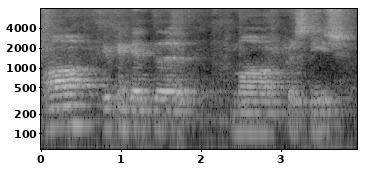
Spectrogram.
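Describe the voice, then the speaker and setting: Slow, hesitant man in an echoey room. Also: on the low side, fairly even intonation, warm tone, distant mic, a little hiss or hum. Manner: hesitant, many ums and uhs. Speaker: workshop speaker. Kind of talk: informal workshop talk. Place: workshop room.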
